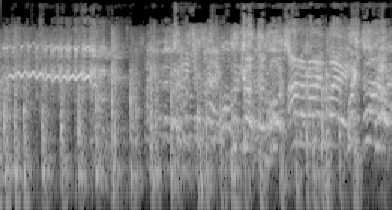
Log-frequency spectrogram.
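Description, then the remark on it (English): The horse Silver neighs and whinnies loudly, its wavering cries rising over a busy scuffle of hooves, movement and shouting voices as riders mount and urge their horses on, with another shrill whinny near the end. “Jump to your own horse, Tonto.”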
